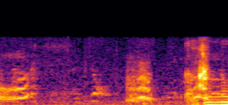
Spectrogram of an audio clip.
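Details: A female Maine Coon cat that has just come into season gives drawn-out, wavering yowls while people talk nearby.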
